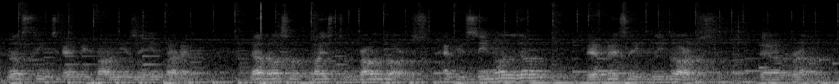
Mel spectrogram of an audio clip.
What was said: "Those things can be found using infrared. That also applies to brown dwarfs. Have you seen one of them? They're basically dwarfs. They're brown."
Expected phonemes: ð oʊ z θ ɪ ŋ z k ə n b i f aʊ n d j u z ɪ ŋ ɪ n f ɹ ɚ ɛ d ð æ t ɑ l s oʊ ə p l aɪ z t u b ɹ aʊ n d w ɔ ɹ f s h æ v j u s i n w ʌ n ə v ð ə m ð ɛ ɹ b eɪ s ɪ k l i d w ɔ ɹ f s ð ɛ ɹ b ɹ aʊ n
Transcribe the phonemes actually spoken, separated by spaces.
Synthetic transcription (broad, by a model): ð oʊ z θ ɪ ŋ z k ə n b i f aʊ n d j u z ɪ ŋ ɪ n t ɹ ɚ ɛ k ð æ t ɑ l s oʊ ə p l aɪ z t u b ɹ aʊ n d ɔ ɹ s h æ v j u s i n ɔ l ə v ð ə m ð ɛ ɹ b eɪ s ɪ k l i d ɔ ɹ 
